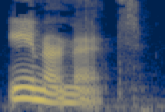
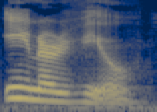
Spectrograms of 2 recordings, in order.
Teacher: Porque existe uma regra no inglês que se vier um T depois de um N, então a gente pode esquecer, não precisamos falar a letra T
